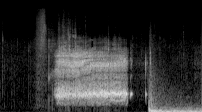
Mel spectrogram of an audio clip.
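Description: A loud, harsh cry-like noise about a second and a half long, coming through a phone speaker on a call, which the listener takes for a friend's prank. About three seconds in, a low rumble of phone handling starts.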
